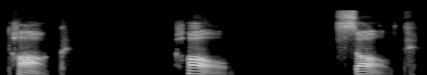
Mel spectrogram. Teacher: O의 발음과 그리고 또 약간 어의 발음, 그 사이의 발음입니다. 우리말의 O와 어의 중간 발음의 느낌이죠.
